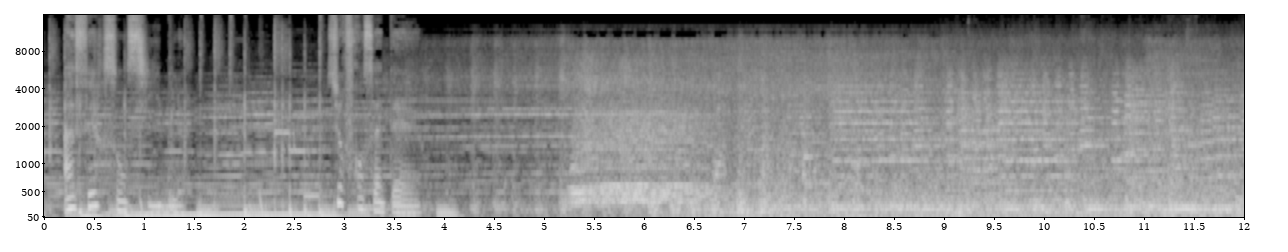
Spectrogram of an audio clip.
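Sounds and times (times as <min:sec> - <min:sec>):
speech: 0:00.2 - 0:01.7, 0:02.9 - 0:03.9
train cars rolling into a station: 0:03.8 - 0:11.9.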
